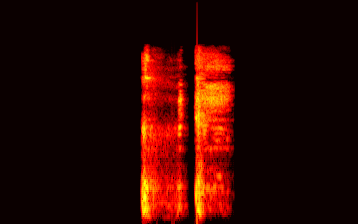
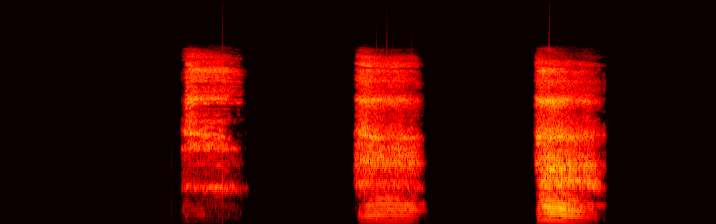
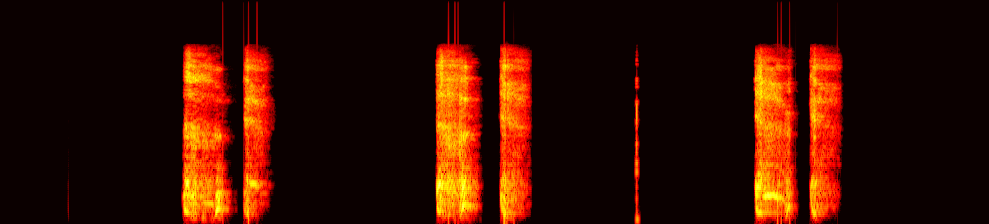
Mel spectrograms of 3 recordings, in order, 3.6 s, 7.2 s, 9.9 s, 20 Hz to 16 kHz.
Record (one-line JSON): {"cough_length": "3.6 s", "cough_amplitude": 20098, "cough_signal_mean_std_ratio": 0.27, "exhalation_length": "7.2 s", "exhalation_amplitude": 7910, "exhalation_signal_mean_std_ratio": 0.39, "three_cough_length": "9.9 s", "three_cough_amplitude": 30225, "three_cough_signal_mean_std_ratio": 0.31, "survey_phase": "beta (2021-08-13 to 2022-03-07)", "age": "45-64", "gender": "Female", "wearing_mask": "No", "symptom_cough_any": true, "symptom_new_continuous_cough": true, "symptom_runny_or_blocked_nose": true, "symptom_shortness_of_breath": true, "symptom_sore_throat": true, "symptom_abdominal_pain": true, "symptom_fatigue": true, "symptom_fever_high_temperature": true, "symptom_headache": true, "symptom_other": true, "symptom_onset": "3 days", "smoker_status": "Current smoker (1 to 10 cigarettes per day)", "respiratory_condition_asthma": false, "respiratory_condition_other": false, "recruitment_source": "Test and Trace", "submission_delay": "2 days", "covid_test_result": "Positive", "covid_test_method": "RT-qPCR", "covid_ct_value": 19.8, "covid_ct_gene": "ORF1ab gene"}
